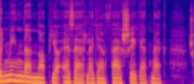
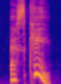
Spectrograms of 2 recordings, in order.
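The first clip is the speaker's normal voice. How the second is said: a startled, indignant demand; sharp interruption; 7 semitones higher, 4 dB louder than usual. Acted. The princess cuts off the rude servant, sharp and startled. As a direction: cut in sharply, higher and louder. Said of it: "Szakította félbe a fejedelem asszony".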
